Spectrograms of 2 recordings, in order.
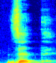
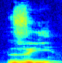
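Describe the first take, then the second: First: The letter is said as zed. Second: The letter is said as zee. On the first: This is the British form. "زد هي البريتش انجلش" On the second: This is the American form. "زي هي الامريكان انجلش"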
